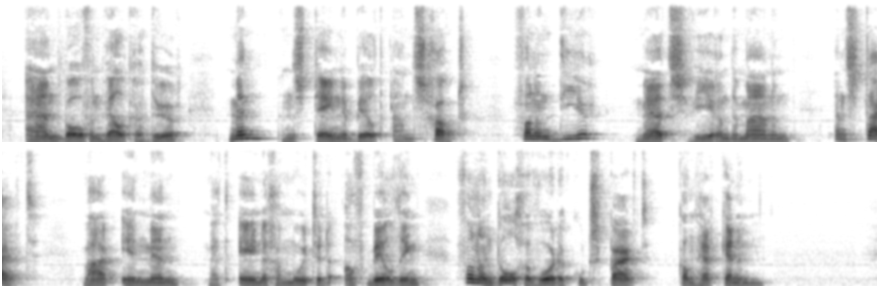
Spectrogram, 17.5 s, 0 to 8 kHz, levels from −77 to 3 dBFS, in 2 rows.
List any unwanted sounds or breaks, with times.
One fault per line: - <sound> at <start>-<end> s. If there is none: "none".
none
